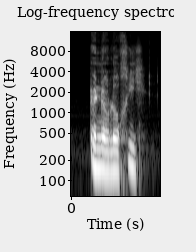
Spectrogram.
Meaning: oenology
- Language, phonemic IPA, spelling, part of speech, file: Dutch, /ˌœnoloˈɣi/, oenologie, noun, Nl-oenologie.ogg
